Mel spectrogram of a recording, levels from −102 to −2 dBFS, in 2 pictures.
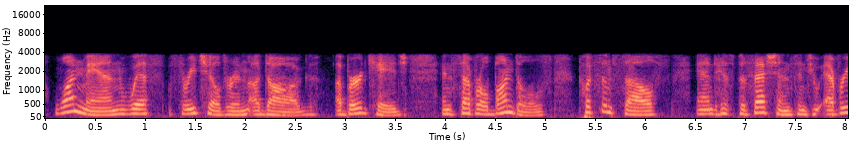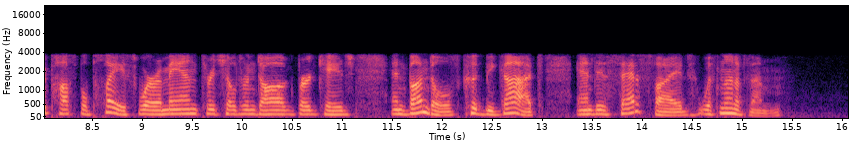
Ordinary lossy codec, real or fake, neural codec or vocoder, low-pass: Opus, 32 kbps; real; none; 3.6 kHz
